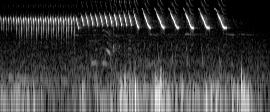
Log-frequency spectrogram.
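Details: Atlantic canary song used to arouse females for mating: a long even rapid trill changes into quick slurred notes, then slows to about eight loud separate falling whistles roughly two per second.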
